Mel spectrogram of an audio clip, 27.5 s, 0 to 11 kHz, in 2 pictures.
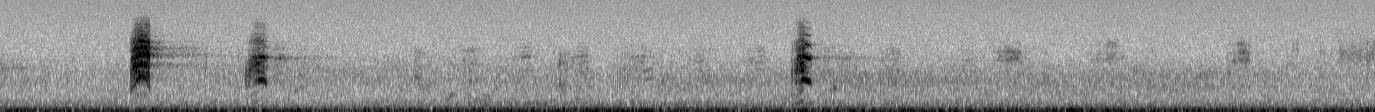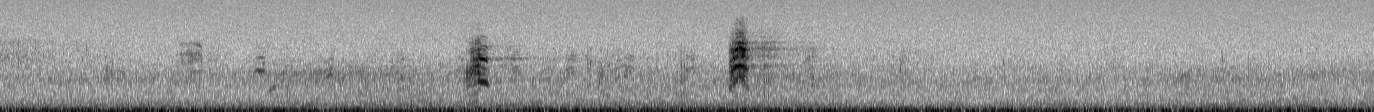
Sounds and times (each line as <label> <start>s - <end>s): wild geese 18.4s - 18.8s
